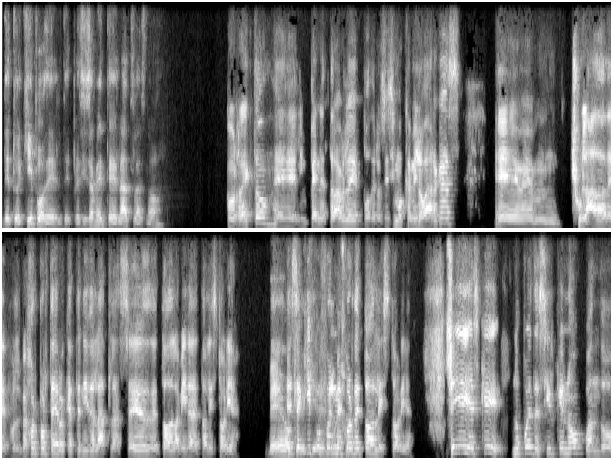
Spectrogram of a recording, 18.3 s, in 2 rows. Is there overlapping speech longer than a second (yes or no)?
yes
